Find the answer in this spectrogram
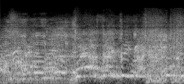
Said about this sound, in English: He's having people in the crowd sing with him. How? How? With what frame of reference? It's like they're not listening to each other.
